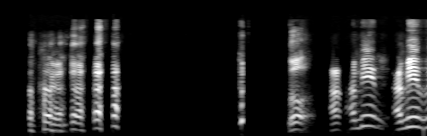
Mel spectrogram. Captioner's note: laughters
